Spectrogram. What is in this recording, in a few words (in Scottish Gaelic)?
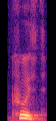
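"cuir", Scottish Gaelic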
